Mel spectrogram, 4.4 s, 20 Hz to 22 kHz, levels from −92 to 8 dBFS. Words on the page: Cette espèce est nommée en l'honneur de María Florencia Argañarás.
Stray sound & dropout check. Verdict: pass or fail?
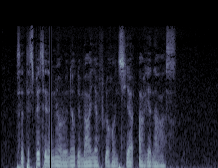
fail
